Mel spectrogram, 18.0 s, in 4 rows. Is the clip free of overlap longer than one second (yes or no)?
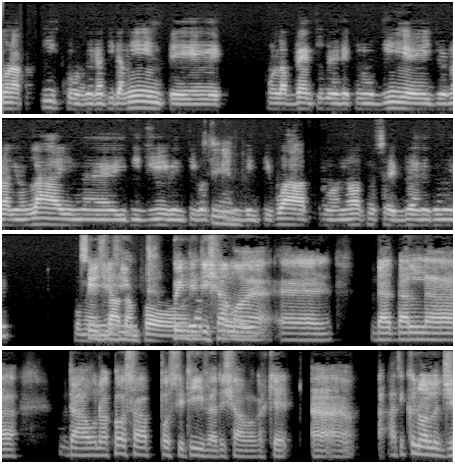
no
